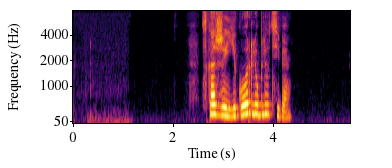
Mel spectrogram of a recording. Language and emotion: Russian, neutral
